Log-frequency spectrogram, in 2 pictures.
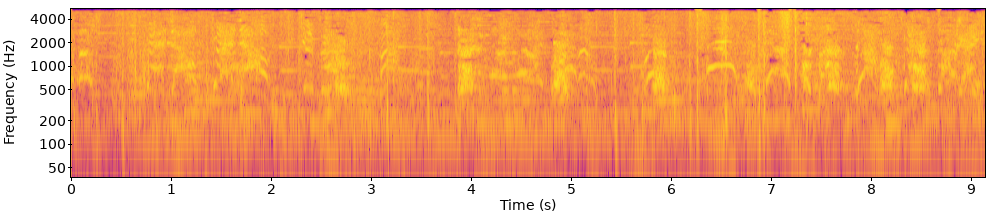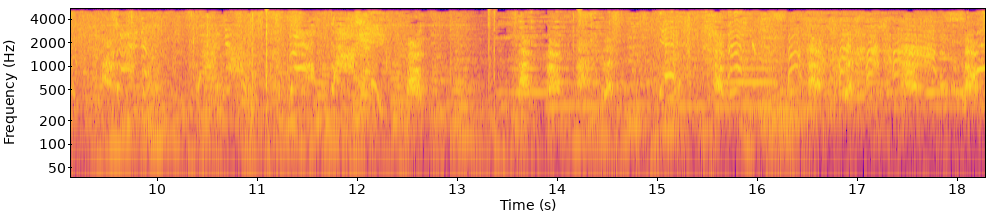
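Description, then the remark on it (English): A dog barks and yips excitedly and almost continuously, with occasional whimpering notes, loud. Faint voices may be mixed in. “Who made it in the tree, dog?”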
